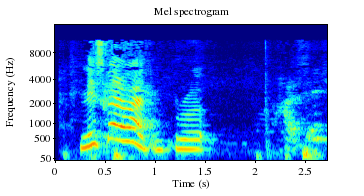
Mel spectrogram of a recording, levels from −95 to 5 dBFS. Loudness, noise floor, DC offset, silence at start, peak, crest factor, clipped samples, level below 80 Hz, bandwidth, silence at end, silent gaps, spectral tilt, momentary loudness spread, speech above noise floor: -23 LUFS; -56 dBFS; under 0.1%; 0.25 s; -8 dBFS; 18 dB; under 0.1%; -54 dBFS; 11.5 kHz; 0 s; none; -4 dB/octave; 19 LU; 33 dB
